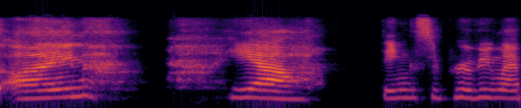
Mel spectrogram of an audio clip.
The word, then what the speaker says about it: Ayn: I never got why anybody would want to read like Ayn Rand. It's pronounced Ein.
